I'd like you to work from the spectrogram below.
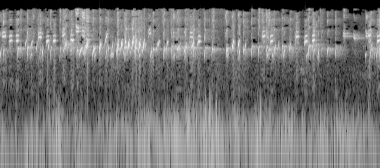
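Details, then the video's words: Loud goldfinch song: rapid repeated chirps, a buzzy rattling trill and jingling phrases, delivered energetically over low background rumble. "Experience the Goldfinch Singing"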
